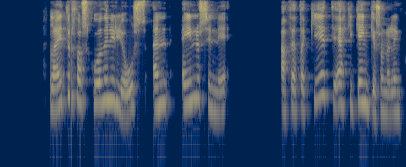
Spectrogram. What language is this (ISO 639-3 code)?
isl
